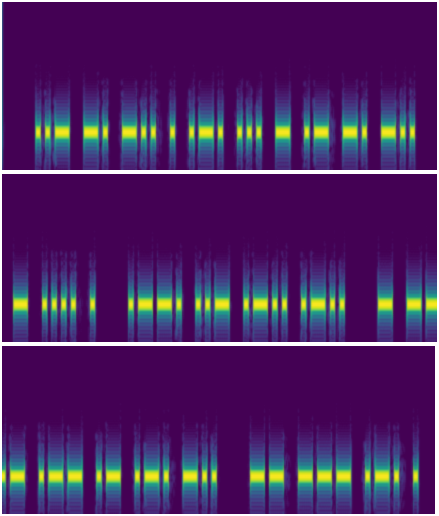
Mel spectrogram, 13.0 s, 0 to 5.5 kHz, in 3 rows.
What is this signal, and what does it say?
Morse code, heard as a keyed tone, about 25 wpm, 600 Hz. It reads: UNDERSTAND THE PULL TOWARD MORE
